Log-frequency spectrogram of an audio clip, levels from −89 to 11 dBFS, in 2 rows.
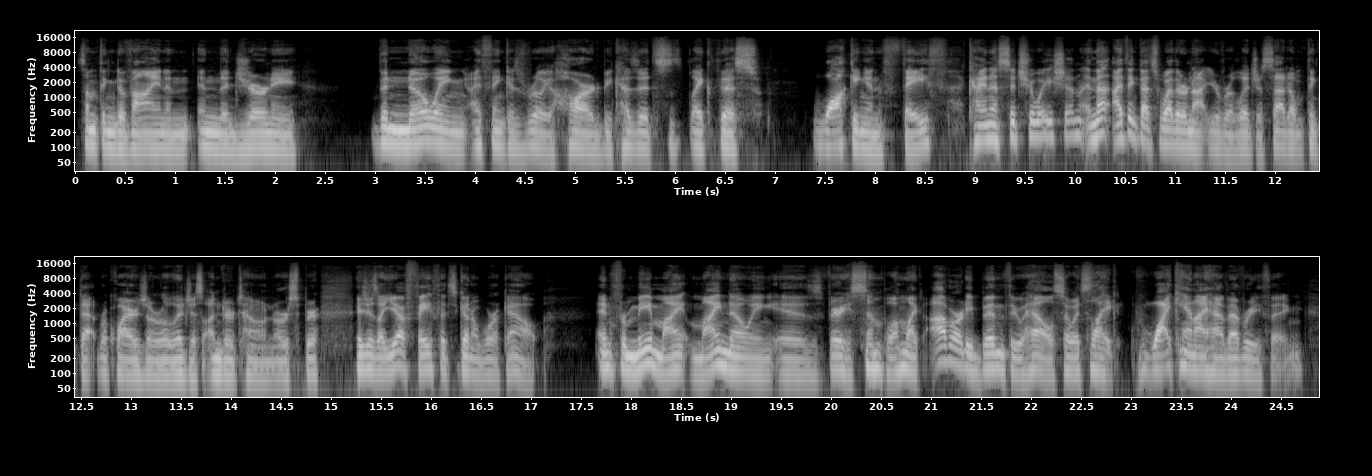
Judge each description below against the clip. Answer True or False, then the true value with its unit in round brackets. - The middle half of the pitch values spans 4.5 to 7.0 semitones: False (3.5 semitones)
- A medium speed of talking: True (190 wpm)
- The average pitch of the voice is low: True (105 Hz)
